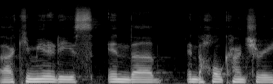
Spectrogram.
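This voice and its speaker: In a Southern US accent, the voice moves at a moderate pace with a dark, mellow tone and flat, monotone intonation on a very clean recording with a silent background. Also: man. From US South. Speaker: real estate agent and podcast host. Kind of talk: casual chat; podcast outro.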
